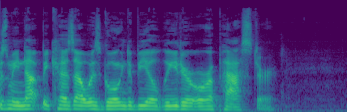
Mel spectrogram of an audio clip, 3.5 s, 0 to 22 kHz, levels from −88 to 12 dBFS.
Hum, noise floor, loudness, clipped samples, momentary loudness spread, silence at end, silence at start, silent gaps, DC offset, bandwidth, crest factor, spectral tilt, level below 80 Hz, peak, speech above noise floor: none; -55 dBFS; -17 LUFS; under 0.1%; 9 LU; 0.75 s; 0 s; none; under 0.1%; 15.5 kHz; 18 dB; -6.5 dB/octave; -54 dBFS; 0 dBFS; 38 dB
